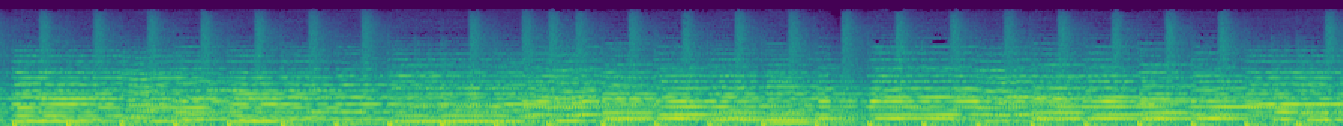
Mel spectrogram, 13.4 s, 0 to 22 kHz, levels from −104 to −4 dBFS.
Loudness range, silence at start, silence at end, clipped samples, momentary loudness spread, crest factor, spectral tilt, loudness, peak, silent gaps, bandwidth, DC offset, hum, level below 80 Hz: 2 LU; 0 s; 0 s; under 0.1%; 4 LU; 14 dB; -7.5 dB/octave; -19 LUFS; -4 dBFS; none; 13.5 kHz; under 0.1%; none; -28 dBFS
